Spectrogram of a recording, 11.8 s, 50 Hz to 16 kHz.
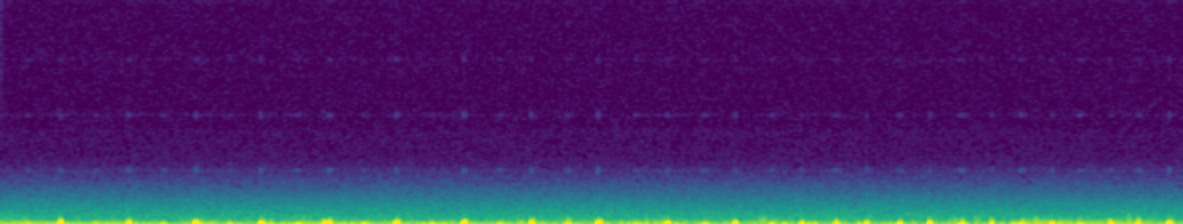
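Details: Irregular heartbeat, muffled, at roughly 90 beats per minute with uneven spacing between beats; female heart sounds paired with a 3D heart model animation.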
